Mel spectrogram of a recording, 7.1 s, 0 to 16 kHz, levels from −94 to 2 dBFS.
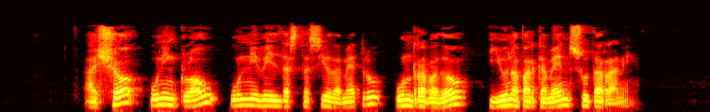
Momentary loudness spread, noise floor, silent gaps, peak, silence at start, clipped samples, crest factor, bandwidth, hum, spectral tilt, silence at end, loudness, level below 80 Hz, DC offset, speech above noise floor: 7 LU; -84 dBFS; none; -2 dBFS; 0.85 s; under 0.1%; 18 dB; 7.8 kHz; none; -4.5 dB/octave; 0.8 s; -19 LUFS; -60 dBFS; under 0.1%; 66 dB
